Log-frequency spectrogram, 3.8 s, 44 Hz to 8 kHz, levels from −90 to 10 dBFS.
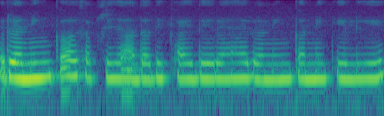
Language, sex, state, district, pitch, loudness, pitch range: Hindi, female, Chhattisgarh, Raipur, 235 Hz, -16 LUFS, 235-240 Hz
